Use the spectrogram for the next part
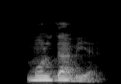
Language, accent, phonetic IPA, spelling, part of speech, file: Catalan, Valencia, [molˈda.vi.a], Moldàvia, proper noun, LL-Q7026 (cat)-Moldàvia.wav
- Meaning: 1. Moldova (a country in Eastern Europe) 2. Moldavia (a former principality in Eastern Europe, which occupied a region now made up of the country of Moldova and northeastern Romania)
